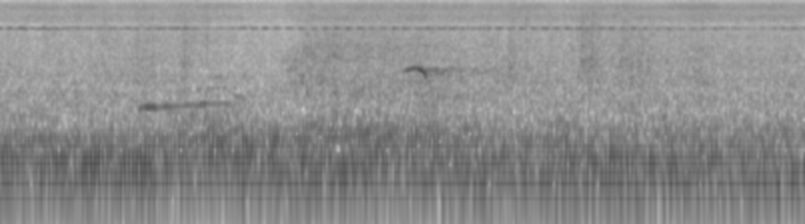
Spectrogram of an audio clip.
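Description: Outdoor ambience: a steady hiss with a faint, high, steady tone running through it. A short rising whistled call comes about a second in, and a brief, sharper, high chirp about three seconds in.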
